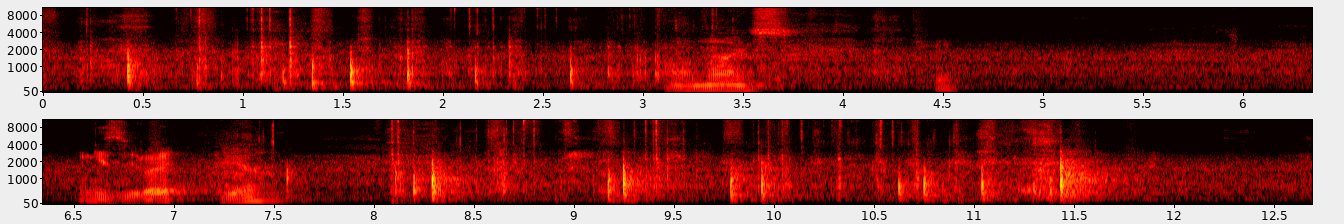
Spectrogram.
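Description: A wooden rolling pin rolls and knocks on a wooden board.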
